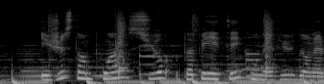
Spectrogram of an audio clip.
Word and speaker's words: Papeete: Et juste un point sur papeete qu'on a vu dans la leçon. Vous commencez à le savoir maintenant, en tahitien on prononce toutes les lettres et papeete s'écrit avec plusieurs E.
